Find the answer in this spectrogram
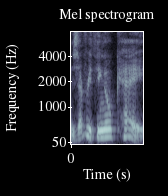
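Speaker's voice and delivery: put-on calm, gentle voice. Speaker retells approaching an angry driver's car, retelling a real calm voice. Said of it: "just in a real calm voice".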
